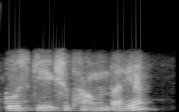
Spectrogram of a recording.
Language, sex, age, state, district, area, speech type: Kashmiri, male, 18-30, Jammu and Kashmir, Ganderbal, rural, conversation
